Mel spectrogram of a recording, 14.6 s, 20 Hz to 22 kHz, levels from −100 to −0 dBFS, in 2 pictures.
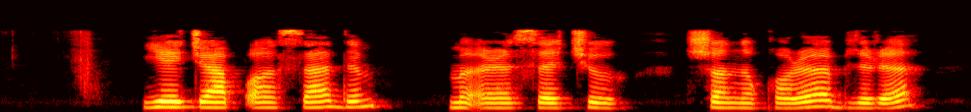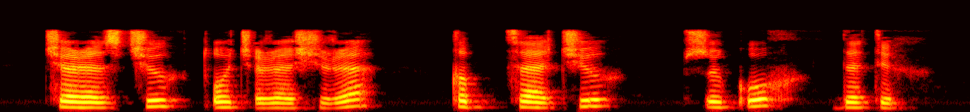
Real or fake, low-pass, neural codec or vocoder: fake; 7.2 kHz; vocoder, 44.1 kHz, 80 mel bands, Vocos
